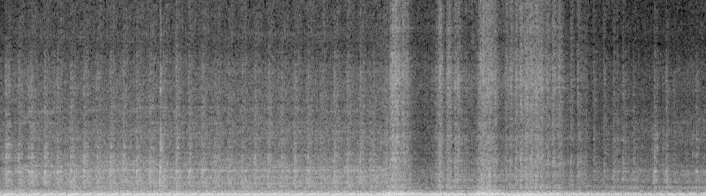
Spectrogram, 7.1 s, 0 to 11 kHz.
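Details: 1958 Volkswagen Beetle with Subaru 2.5 naturally aspirated flat-four swap, fresh build: loud, steady idle with a couple of quick revs that rise and fall cleanly; runs normally with no obvious knock.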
